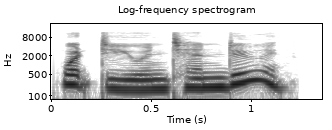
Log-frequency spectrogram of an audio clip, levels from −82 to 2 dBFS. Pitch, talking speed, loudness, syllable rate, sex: 210 Hz, 220 wpm, -17 LUFS, 5.2 syllables/s, female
